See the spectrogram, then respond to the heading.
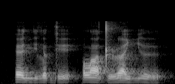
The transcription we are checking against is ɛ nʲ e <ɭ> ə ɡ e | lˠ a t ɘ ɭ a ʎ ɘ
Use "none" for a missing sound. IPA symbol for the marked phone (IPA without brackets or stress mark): l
